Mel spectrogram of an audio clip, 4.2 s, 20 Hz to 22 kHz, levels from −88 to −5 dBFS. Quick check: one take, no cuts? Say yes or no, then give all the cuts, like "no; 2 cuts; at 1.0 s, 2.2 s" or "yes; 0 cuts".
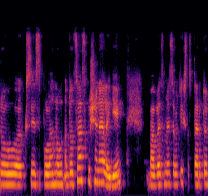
no; 1 cut; at 1.3 s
